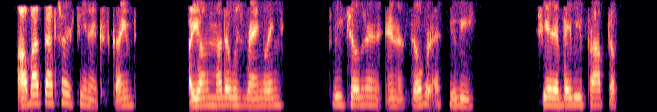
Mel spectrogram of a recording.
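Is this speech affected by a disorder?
Yes: cerebral palsy; past challenges speaking up.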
